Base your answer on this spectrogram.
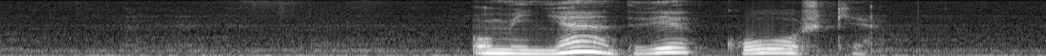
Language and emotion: Russian, positive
